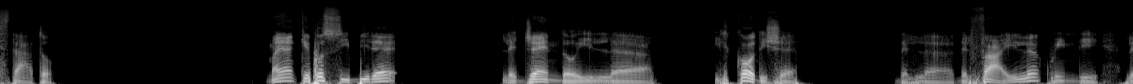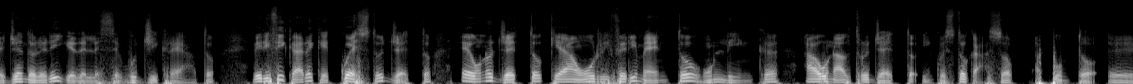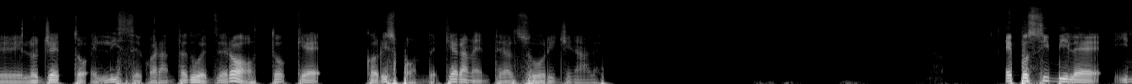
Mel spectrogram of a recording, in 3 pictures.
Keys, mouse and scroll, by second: 2.2 middle click, 4.3 click, 6.4 click, 8.2-9.3 drag, 13.1 click, 26.0 click, 27.0 click, 28.5 middle click, 31.0 click, 31.7 click, 31.9 middle click.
